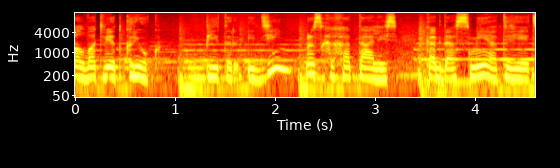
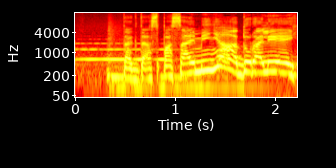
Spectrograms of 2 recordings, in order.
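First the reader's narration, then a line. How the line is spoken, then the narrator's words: Shouting. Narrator (Russian): прокричал Крюк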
